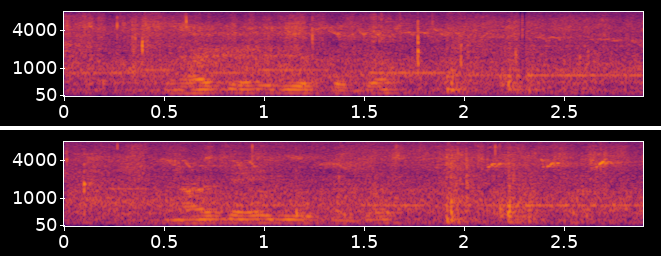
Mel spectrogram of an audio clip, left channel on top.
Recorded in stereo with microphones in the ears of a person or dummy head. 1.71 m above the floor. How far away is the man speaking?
About 3 m.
